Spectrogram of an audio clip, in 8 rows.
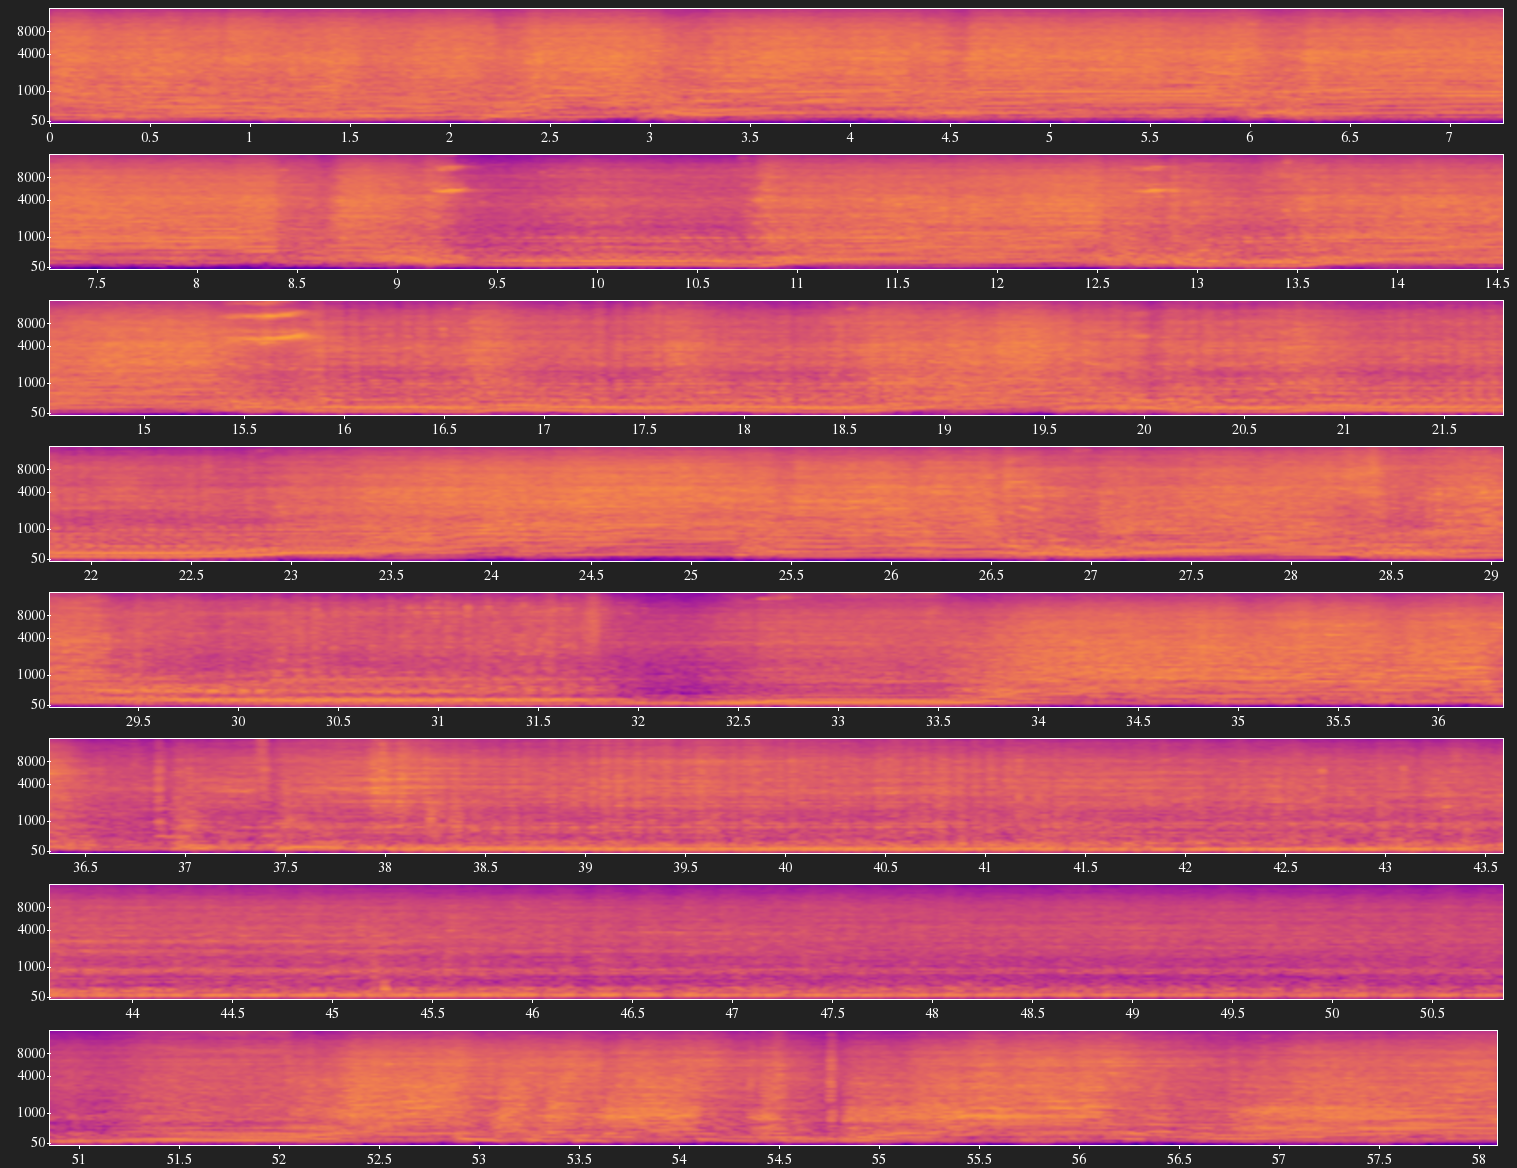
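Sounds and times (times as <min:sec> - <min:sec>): buggy engine revving: 0:00.0 - 0:58.0.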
